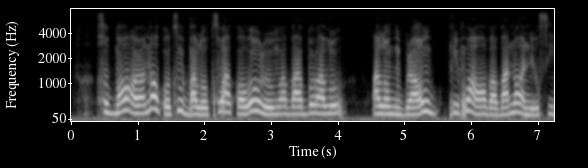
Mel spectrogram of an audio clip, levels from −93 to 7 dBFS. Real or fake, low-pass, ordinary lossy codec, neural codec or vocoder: fake; 7.2 kHz; none; autoencoder, 22.05 kHz, a latent of 192 numbers a frame, VITS, trained on many speakers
